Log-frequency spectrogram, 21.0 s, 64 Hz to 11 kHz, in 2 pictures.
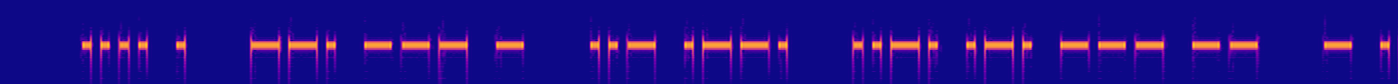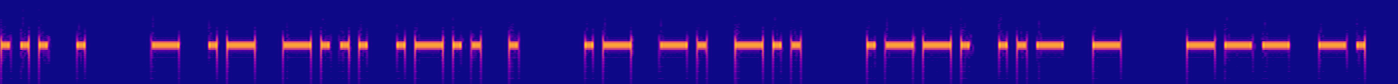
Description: Morse code, heard as a keyed tone, about 17 wpm, 700 Hz. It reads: HE GOT UP FROM THE TABLE AND PUT ON
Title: Sentences from Top 1600 Words 17wpm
